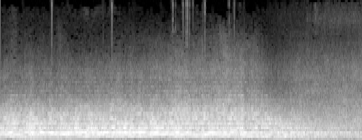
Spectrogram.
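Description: A train horn blows loudly and steadily.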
